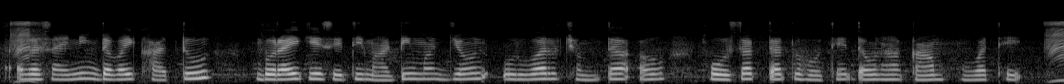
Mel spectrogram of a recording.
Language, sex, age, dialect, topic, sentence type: Chhattisgarhi, female, 25-30, Western/Budati/Khatahi, agriculture, statement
